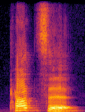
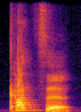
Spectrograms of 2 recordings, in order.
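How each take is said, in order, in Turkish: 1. tz, ts gibi söylenir. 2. tz, ts gibi söylenir.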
